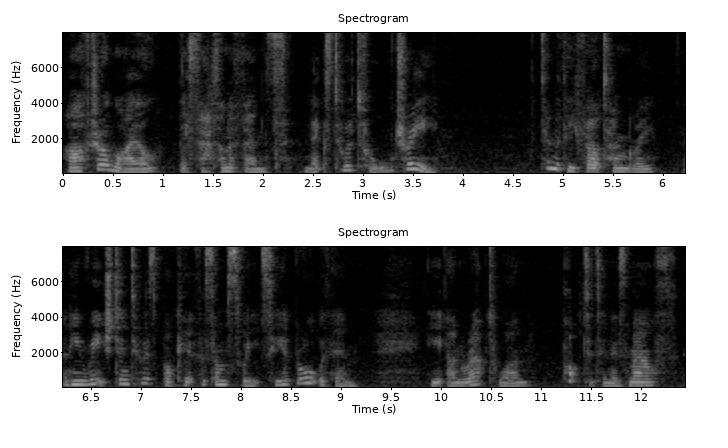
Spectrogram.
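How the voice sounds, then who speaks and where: A woman storyteller narrating a bedtime story for children in an expressive style. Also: lowish voice, a little slow, slight background noise.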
